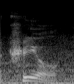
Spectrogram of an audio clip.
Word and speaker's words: Creel: Grill, G-R-I-L-L? – C-R-E-E-L. Creel, like... – It's C-R, Creel. – Yeah. – Got you. – The owner of the company pronounces it Creel.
